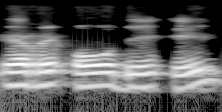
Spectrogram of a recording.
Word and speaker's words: Rode: Por ejemplo, yo edito mucho en un programa que es el programa de Rode, que se escribe R-O-D-E, Rode, que es un programa de edición que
